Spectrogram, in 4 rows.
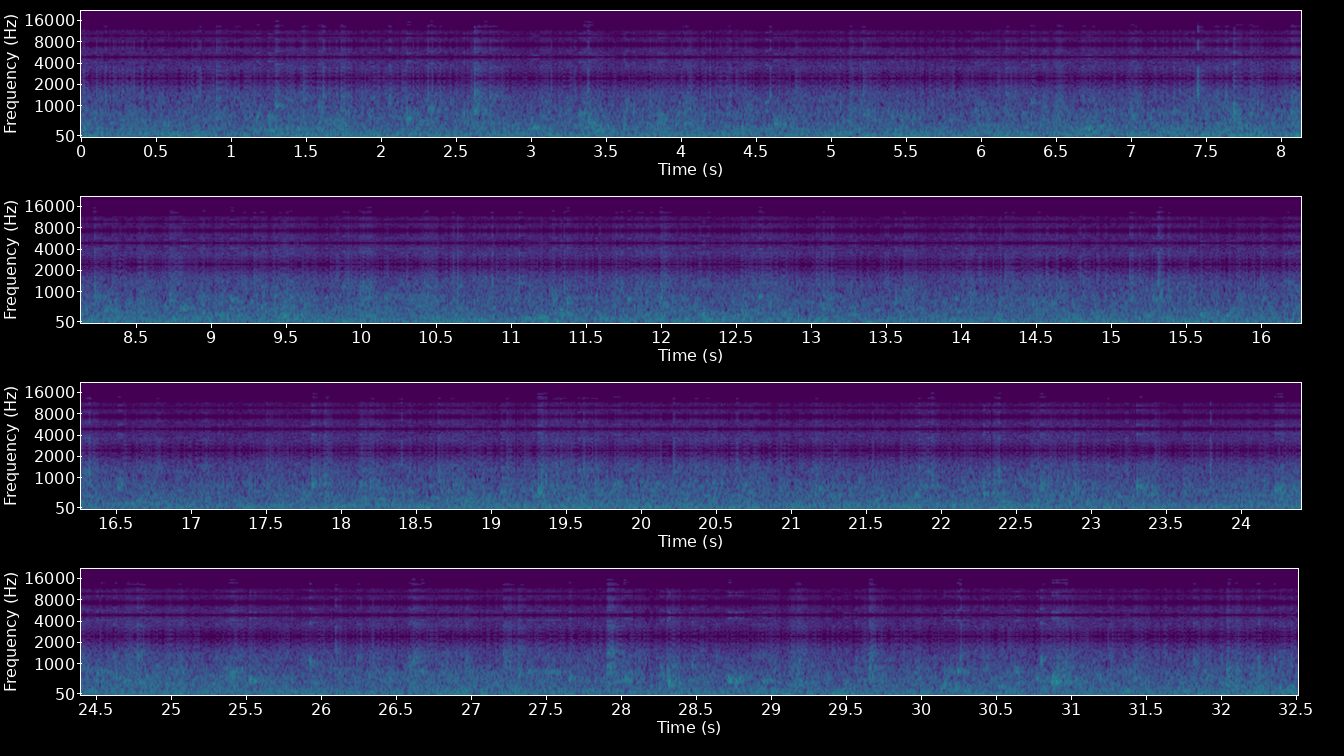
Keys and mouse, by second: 2.2 Tab, 2.5-4.6 middle drag, 4.7 Tab, 5.1 middle click, 5.9 KP_3, 7.8 ctrl+r, 10.0 right click, 10.5 middle click, 12.7 click, 13.2 middle click, 14.9 click, 16.2 shift+click, 17.1-19.7 typing, 19.1 right click, 20.5 click, 20.9 Tab, 20.9 q, 22.6-23.9 middle drag, 23.9 Tab, 24.4 middle click, 25.1 KP_3, 26.4 click, 28.2 k.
